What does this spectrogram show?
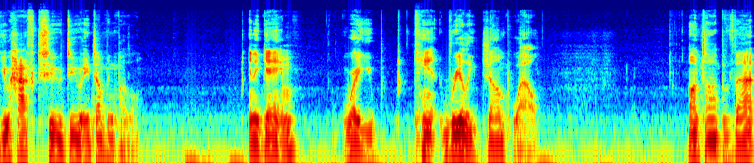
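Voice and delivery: voice cracking, breaking on the words. A video creator criticizes a game boss fight, voice cracking. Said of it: "sorry for my voice crack".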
